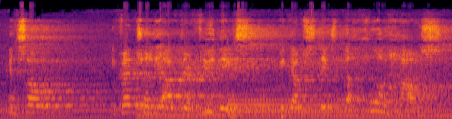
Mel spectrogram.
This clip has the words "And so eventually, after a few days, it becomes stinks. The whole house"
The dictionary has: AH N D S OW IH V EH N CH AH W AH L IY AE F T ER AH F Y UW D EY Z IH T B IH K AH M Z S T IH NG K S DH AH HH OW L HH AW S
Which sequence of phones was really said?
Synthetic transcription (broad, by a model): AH N S OW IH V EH N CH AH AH L IY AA F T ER AH F Y UW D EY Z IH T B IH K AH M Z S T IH K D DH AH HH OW N HH AW S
